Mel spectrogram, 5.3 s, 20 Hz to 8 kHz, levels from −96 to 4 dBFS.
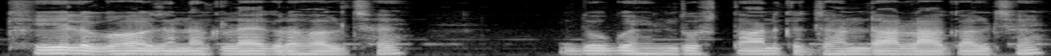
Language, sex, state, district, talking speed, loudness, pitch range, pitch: Maithili, male, Bihar, Saharsa, 160 wpm, -19 LUFS, 105-115 Hz, 110 Hz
